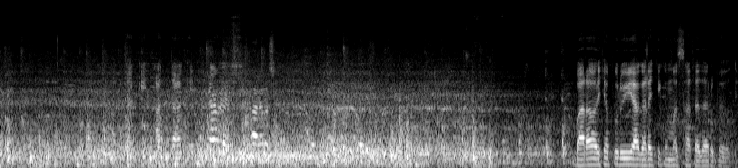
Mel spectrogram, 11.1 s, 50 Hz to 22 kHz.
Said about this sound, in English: Yeah. So what's it like living next to trains that go by every 2.5 minutes, and if you sleepwalk, you might never wake up?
